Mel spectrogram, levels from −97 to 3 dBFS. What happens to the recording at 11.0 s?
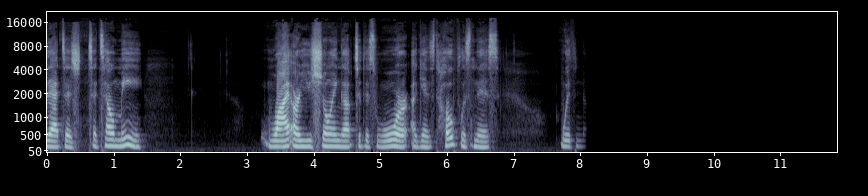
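Nothing goes wrong at 11.0 s; the audio is intact at that moment.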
